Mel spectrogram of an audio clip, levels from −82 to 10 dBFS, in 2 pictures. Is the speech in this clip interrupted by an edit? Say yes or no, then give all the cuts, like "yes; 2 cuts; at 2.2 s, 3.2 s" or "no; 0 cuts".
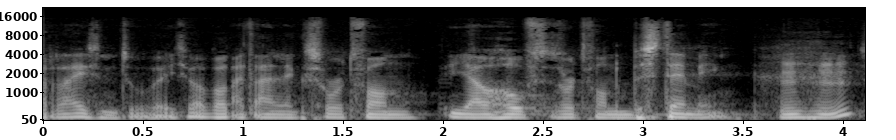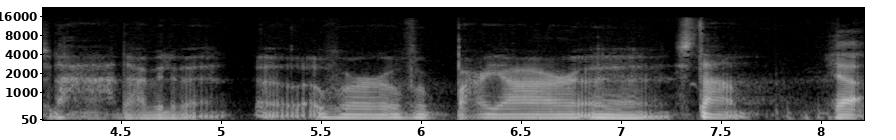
yes; 3 cuts; at 0.9 s, 1.9 s, 4.1 s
